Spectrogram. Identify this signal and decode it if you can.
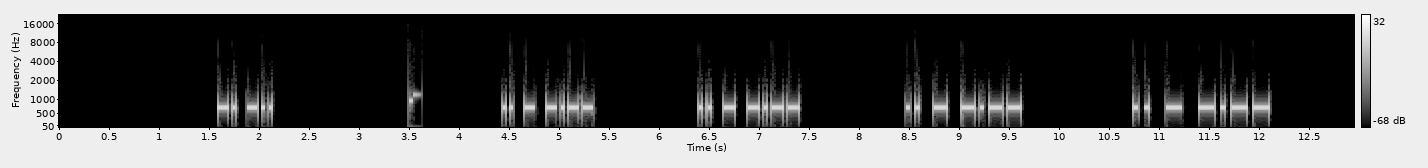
Morse code, heard as a keyed tone, about 31 wpm, 700 Hz. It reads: ND ITY ITY ITY ITY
